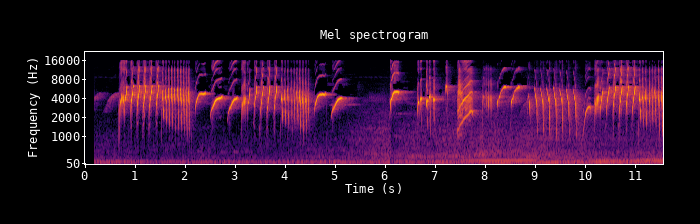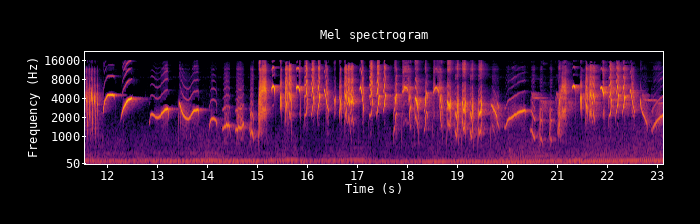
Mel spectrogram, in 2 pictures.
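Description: Long-tailed shrike (cendet) singing in full voice: loud phrases of fast, harsh chattering trills mixed with sharp downslurred notes, with a brief pause about five seconds in. A faint steady low hum runs underneath.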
